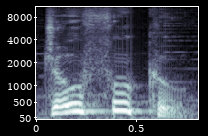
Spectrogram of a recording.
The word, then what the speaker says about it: Jofuku: So according to Japanese legend, Jofuku, which is how you pronounce Xu Fu in Japanese, came to Japan and taught people farming techniques and settled the area.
